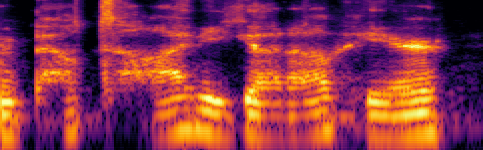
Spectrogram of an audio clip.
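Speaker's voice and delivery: quiet, barely voiced whisper. A player's character leans up close to another character's face, whispering. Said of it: "and I whisper".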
